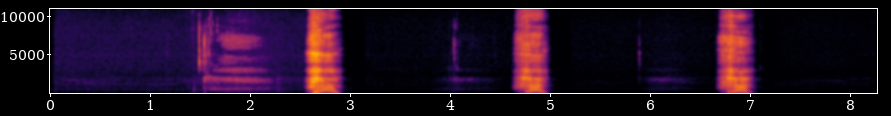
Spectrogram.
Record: {"exhalation_length": "8.3 s", "exhalation_amplitude": 28440, "exhalation_signal_mean_std_ratio": 0.24, "survey_phase": "beta (2021-08-13 to 2022-03-07)", "age": "45-64", "gender": "Female", "wearing_mask": "No", "symptom_runny_or_blocked_nose": true, "symptom_diarrhoea": true, "symptom_fatigue": true, "smoker_status": "Never smoked", "respiratory_condition_asthma": false, "respiratory_condition_other": false, "recruitment_source": "Test and Trace", "submission_delay": "2 days", "covid_test_result": "Positive", "covid_test_method": "LFT"}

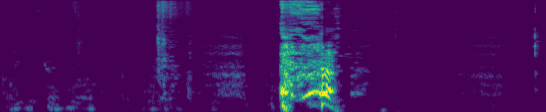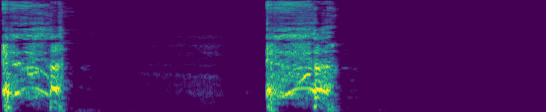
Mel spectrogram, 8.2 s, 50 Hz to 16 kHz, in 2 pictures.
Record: {"three_cough_length": "8.2 s", "three_cough_amplitude": 32768, "three_cough_signal_mean_std_ratio": 0.33, "survey_phase": "alpha (2021-03-01 to 2021-08-12)", "age": "65+", "gender": "Male", "wearing_mask": "No", "symptom_none": true, "smoker_status": "Never smoked", "respiratory_condition_asthma": false, "respiratory_condition_other": false, "recruitment_source": "REACT", "submission_delay": "2 days", "covid_test_result": "Negative", "covid_test_method": "RT-qPCR"}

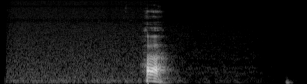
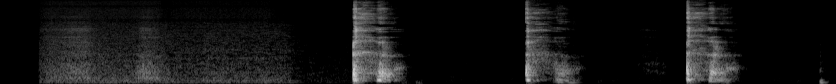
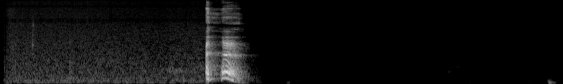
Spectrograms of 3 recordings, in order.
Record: {"exhalation_length": "3.1 s", "exhalation_amplitude": 32768, "exhalation_signal_mean_std_ratio": 0.22, "three_cough_length": "8.4 s", "three_cough_amplitude": 32768, "three_cough_signal_mean_std_ratio": 0.27, "cough_length": "5.6 s", "cough_amplitude": 32768, "cough_signal_mean_std_ratio": 0.19, "survey_phase": "beta (2021-08-13 to 2022-03-07)", "age": "45-64", "gender": "Male", "wearing_mask": "No", "symptom_abdominal_pain": true, "symptom_fatigue": true, "symptom_onset": "10 days", "smoker_status": "Never smoked", "respiratory_condition_asthma": false, "respiratory_condition_other": false, "recruitment_source": "REACT", "submission_delay": "8 days", "covid_test_result": "Negative", "covid_test_method": "RT-qPCR", "influenza_a_test_result": "Negative", "influenza_b_test_result": "Negative"}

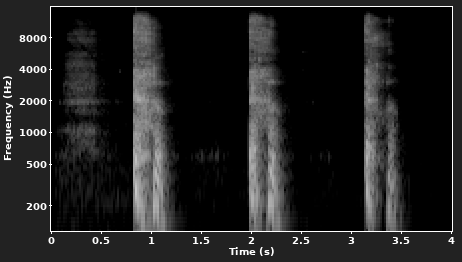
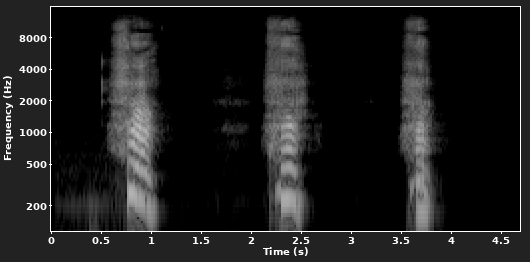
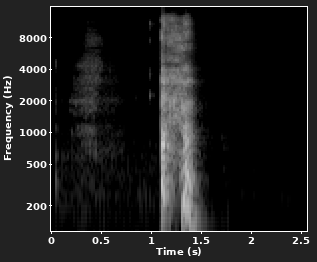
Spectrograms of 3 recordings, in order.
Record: {"three_cough_length": "4.0 s", "three_cough_amplitude": 32526, "three_cough_signal_mean_std_ratio": 0.3, "exhalation_length": "4.7 s", "exhalation_amplitude": 28650, "exhalation_signal_mean_std_ratio": 0.28, "cough_length": "2.6 s", "cough_amplitude": 32662, "cough_signal_mean_std_ratio": 0.23, "survey_phase": "beta (2021-08-13 to 2022-03-07)", "age": "65+", "gender": "Female", "wearing_mask": "No", "symptom_runny_or_blocked_nose": true, "symptom_fatigue": true, "smoker_status": "Never smoked", "respiratory_condition_asthma": false, "respiratory_condition_other": false, "recruitment_source": "REACT", "submission_delay": "1 day", "covid_test_result": "Negative", "covid_test_method": "RT-qPCR"}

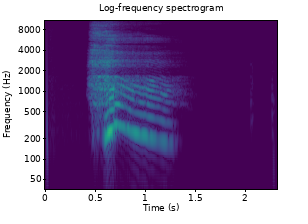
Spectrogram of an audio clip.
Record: {"exhalation_length": "2.3 s", "exhalation_amplitude": 18125, "exhalation_signal_mean_std_ratio": 0.42, "survey_phase": "beta (2021-08-13 to 2022-03-07)", "age": "65+", "gender": "Female", "wearing_mask": "No", "symptom_none": true, "smoker_status": "Never smoked", "respiratory_condition_asthma": false, "respiratory_condition_other": false, "recruitment_source": "REACT", "submission_delay": "2 days", "covid_test_result": "Negative", "covid_test_method": "RT-qPCR", "influenza_a_test_result": "Negative", "influenza_b_test_result": "Negative"}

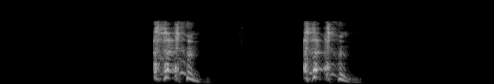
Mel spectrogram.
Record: {"three_cough_length": "4.9 s", "three_cough_amplitude": 16210, "three_cough_signal_mean_std_ratio": 0.29, "survey_phase": "beta (2021-08-13 to 2022-03-07)", "age": "45-64", "gender": "Male", "wearing_mask": "No", "symptom_none": true, "smoker_status": "Never smoked", "respiratory_condition_asthma": false, "respiratory_condition_other": false, "recruitment_source": "REACT", "submission_delay": "3 days", "covid_test_result": "Negative", "covid_test_method": "RT-qPCR", "covid_ct_value": 43.0, "covid_ct_gene": "N gene"}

